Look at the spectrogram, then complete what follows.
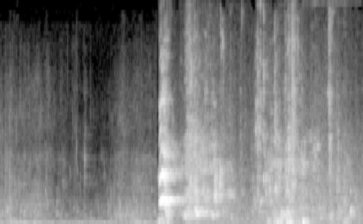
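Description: Pool water splashing and sloshing as a dog swims and scrambles out of the pool; faint for the first two seconds, then a sudden loud splash and continued splashing.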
